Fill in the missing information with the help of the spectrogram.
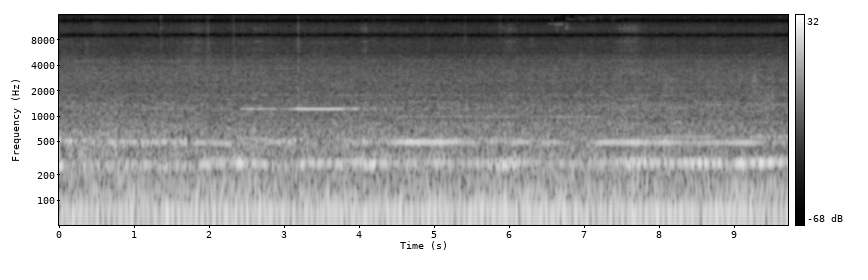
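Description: Diesel semi truck's engine running steadily at low speed as it tows a house-moving trailer: a continuous deep rumble with a steady hum.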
